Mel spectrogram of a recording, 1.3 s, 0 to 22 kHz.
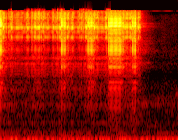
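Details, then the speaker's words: Tattoo machine running normally in the skin while packing colour or shading at a 45-degree angle: high fast even buzz that bogs down under skin load, as it should, then cuts off. "make sure that you hear that sound when you're in the skin make sure you hear that bogging down like this when you're in the skin"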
